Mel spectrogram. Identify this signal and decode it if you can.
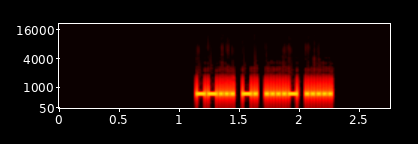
Morse code, heard as a keyed tone, about 48 wpm, 700 Hz. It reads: 7N45
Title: Common Cut Numbers - 4-Digit 50wpm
